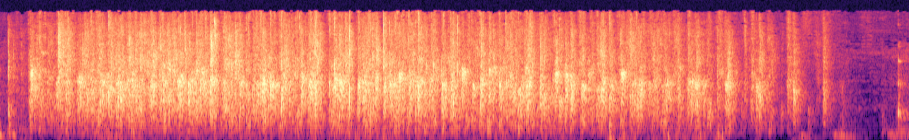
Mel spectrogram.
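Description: Warm audience applause welcomes guests at a literary event at the Oslo House of Literature: dense, steady clapping that holds for about eight seconds and then thins out and fades at the end.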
